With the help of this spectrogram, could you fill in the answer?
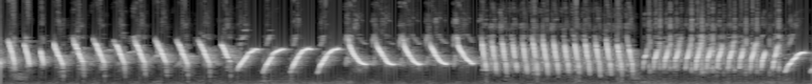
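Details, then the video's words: Canary singing loudly with long breath: clear falling whistles repeated steadily, then a very fast rattling trill and a return to whistled slurs, in a quiet background. "Kenari gacor nafas panjang isian tembakan"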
